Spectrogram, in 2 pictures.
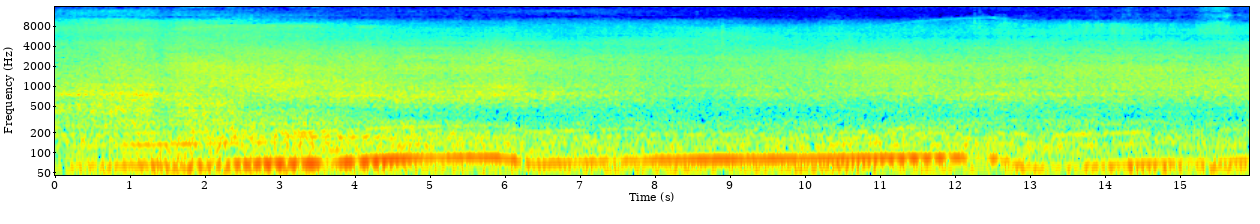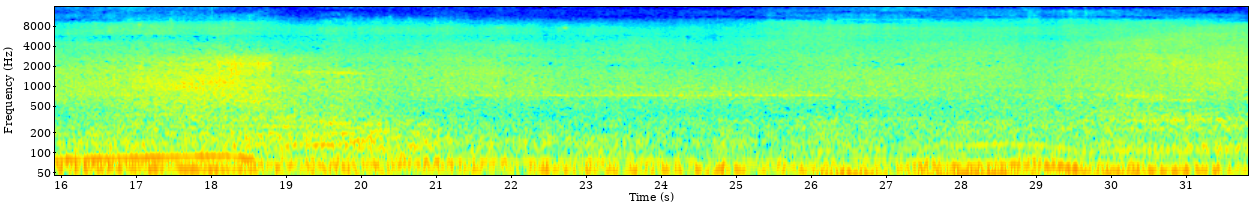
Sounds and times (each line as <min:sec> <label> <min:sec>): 0:00.0 Busses arriving and departing 0:31.8
0:00.0 more distant traffic 0:31.8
